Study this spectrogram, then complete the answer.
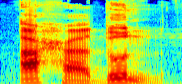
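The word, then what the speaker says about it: أحد: দাল দুই পেশ দুন আহাদুন আহাদুন দালের উপরে দুই পেশ তানভীন এরপরে আর কোন হরফ নাই এখানে ওয়াকফ করবো তাহলে উচ্চারণ হবে আহাদ দুই পেশ সাকিন হয়ে যাবে সহি উচ্চারণ হলো ওয়ালাম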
